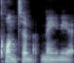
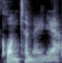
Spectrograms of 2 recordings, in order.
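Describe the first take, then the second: First: It is said as two separate words. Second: It is said as one blended word. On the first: The speaker calls it wrong. "It's not like Quantum Mania" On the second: The speaker calls it right. "I quite like the portmanteau"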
